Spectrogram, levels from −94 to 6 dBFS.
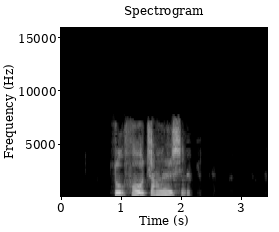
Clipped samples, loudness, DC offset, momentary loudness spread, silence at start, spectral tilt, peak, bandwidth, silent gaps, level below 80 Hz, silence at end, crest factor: under 0.1%; -26 LUFS; under 0.1%; 7 LU; 0.9 s; -2.5 dB/octave; -12 dBFS; 7.8 kHz; none; -78 dBFS; 1.3 s; 18 dB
